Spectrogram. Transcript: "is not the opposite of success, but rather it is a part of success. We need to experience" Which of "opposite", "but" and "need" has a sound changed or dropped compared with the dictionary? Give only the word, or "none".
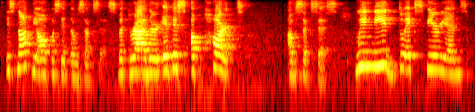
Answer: opposite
